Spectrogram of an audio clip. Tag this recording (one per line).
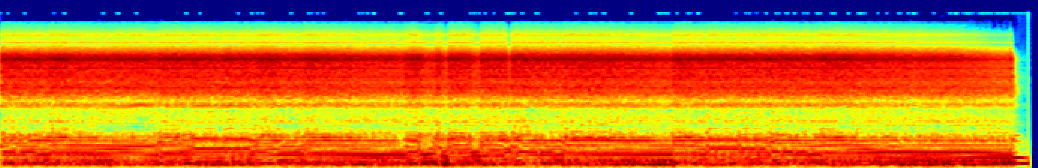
groove
guitar
heavy
metal
rock
thrash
